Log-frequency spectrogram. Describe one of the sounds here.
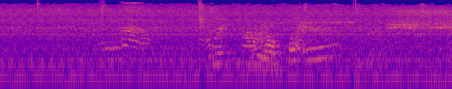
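A newborn baby cries out briefly, close by.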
